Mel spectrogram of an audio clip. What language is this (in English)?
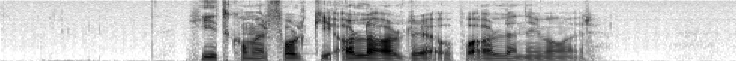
Norwegian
